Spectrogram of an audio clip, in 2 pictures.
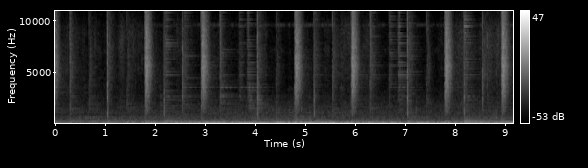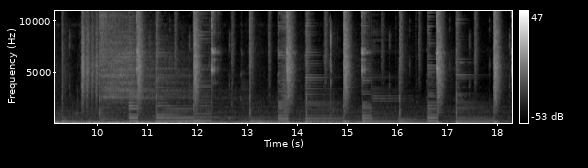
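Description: Music with a steady beat over the low rumble of a car driving, the rumble easing off in the last few seconds.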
